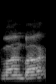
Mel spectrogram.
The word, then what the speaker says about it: Von Bach: Von Bach. Some people go Von Bach to be particularly Prussian, but Von Bach is what people say.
